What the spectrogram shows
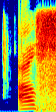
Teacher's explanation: Dari A langsung tekan di huruf shod. Lamnya diabaikan ya. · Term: Alif lam samsia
